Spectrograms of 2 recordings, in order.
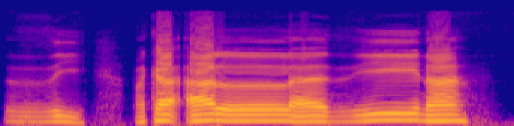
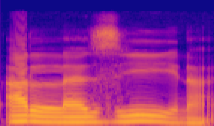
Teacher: Kemudian sahabat Quran, hati-hati di dalam pelafalan zalnya. Zal di sini agar dia terbaca dengan baik, itu dengan ujung lidah kita menempelkan dengan gigi sari atas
